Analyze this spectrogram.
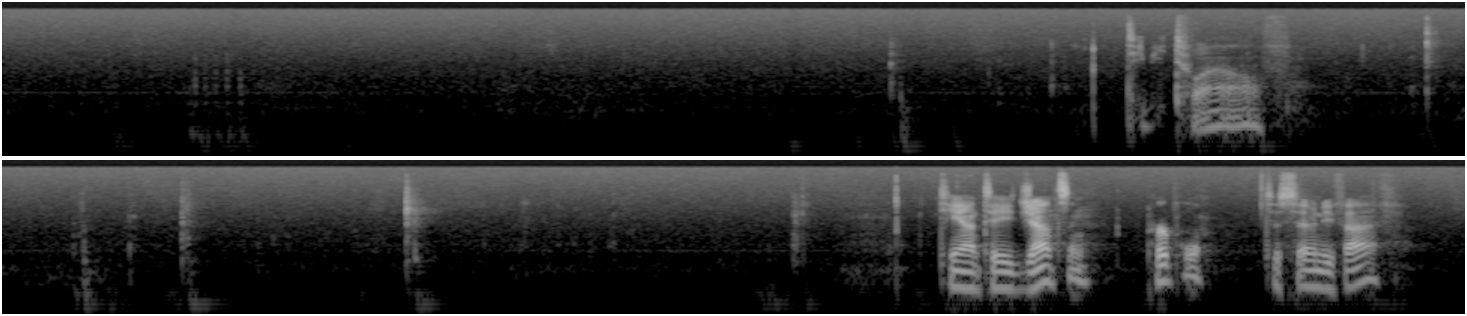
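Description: Trading cards slide and flick against each other in a person's hands.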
